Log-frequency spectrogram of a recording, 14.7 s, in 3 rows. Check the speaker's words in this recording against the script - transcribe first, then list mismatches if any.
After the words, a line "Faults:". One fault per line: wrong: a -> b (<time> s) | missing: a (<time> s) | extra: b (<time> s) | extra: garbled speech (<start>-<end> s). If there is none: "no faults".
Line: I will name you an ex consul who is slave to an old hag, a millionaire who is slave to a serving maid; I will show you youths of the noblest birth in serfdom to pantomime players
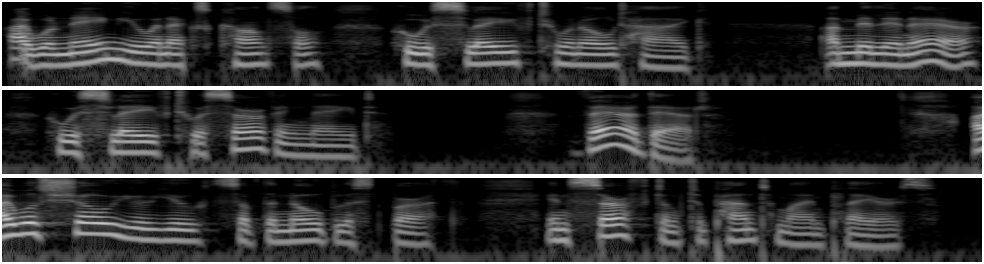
I will name you an ex consul who is slave to an old hag, a millionaire who is slave to a serving maid; there there I will show you youths of the noblest birth in serfdom to pantomime players
Faults:
extra: there there (7.8 s)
